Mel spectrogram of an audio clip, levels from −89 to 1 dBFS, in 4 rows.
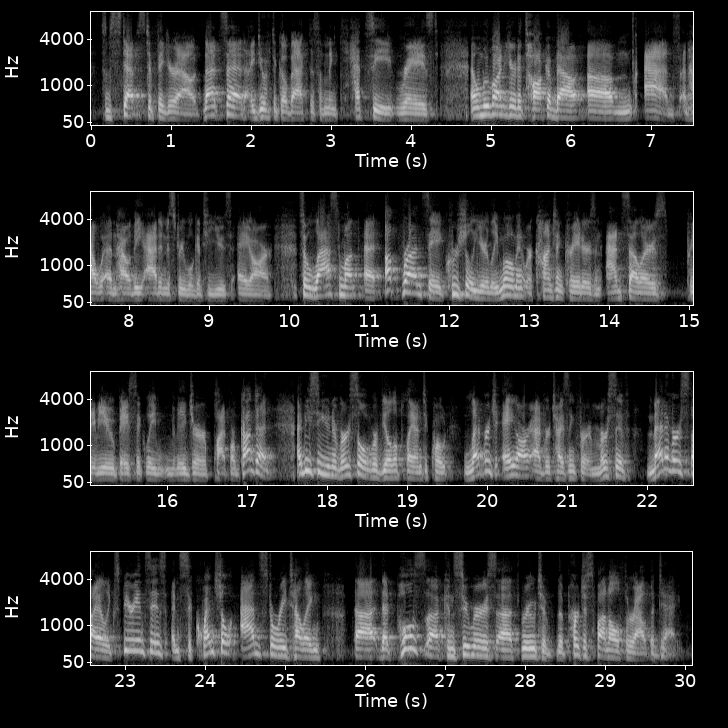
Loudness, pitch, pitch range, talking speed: -26 LUFS, 145 Hz, 115-185 Hz, 180 wpm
